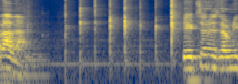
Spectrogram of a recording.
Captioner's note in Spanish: aplausos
